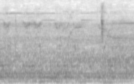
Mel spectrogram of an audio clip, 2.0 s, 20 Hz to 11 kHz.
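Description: Stepper motors of a Mendel Max 2.0 3D printer running as it prints, giving faint high tones that shift in pitch as the print head moves, with a single click about one and a half seconds in.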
